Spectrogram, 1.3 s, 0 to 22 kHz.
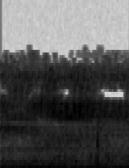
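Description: Yellow CAP 10 propeller aircraft flying at an airport, a steady droning engine hum held at even loudness throughout, with no talk.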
